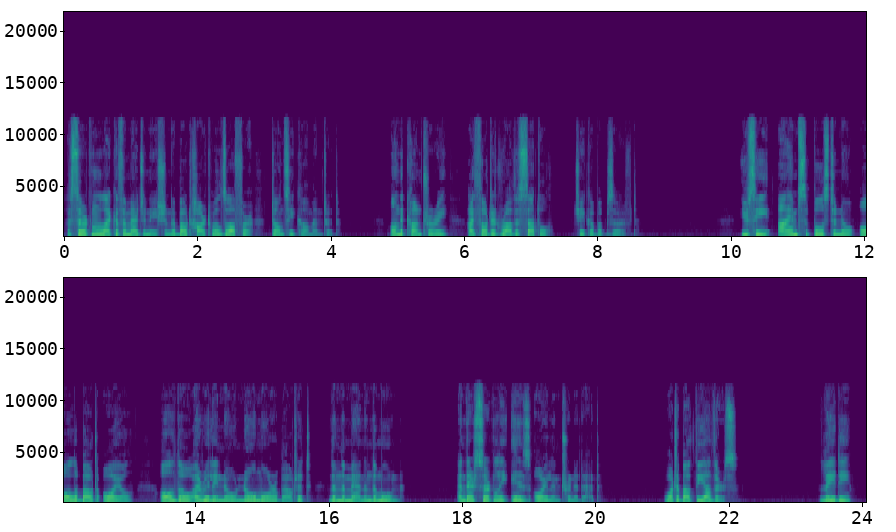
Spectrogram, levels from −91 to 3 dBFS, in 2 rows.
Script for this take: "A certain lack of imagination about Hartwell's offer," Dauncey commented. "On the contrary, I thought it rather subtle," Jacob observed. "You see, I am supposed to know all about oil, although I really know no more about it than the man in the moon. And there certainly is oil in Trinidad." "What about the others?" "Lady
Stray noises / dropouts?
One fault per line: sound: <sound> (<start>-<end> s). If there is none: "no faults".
no faults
